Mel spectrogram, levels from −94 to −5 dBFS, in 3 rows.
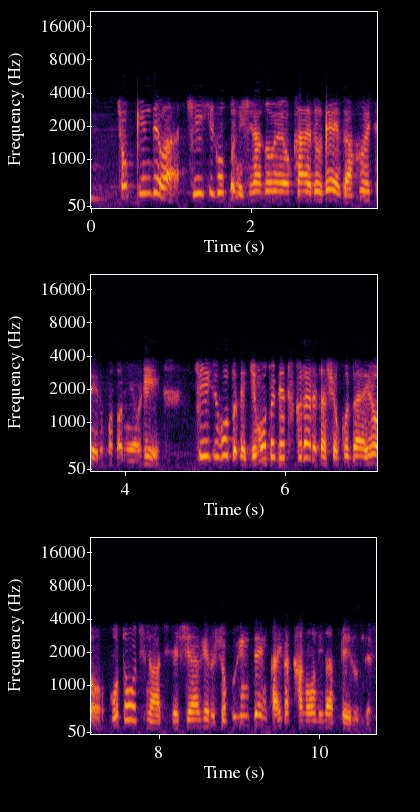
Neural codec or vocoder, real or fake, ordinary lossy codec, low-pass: codec, 44.1 kHz, 2.6 kbps, SNAC; fake; none; 7.2 kHz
